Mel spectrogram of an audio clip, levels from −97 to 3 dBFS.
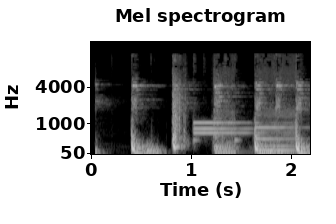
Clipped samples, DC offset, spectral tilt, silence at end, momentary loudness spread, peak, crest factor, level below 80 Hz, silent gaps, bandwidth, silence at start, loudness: under 0.1%; under 0.1%; -6.5 dB/octave; 0 s; 3 LU; -12 dBFS; 18 dB; -40 dBFS; none; 11.5 kHz; 0.05 s; -32 LUFS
